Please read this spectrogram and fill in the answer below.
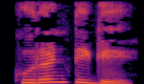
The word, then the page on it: ಕರಂಡಕ: kannada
